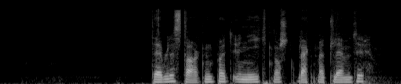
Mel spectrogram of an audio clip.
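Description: Throughout the speech, the sound is swirly, smeared and hollow, with blurred consonant onsets and nothing above 14.2 kHz. This is likely generation loss: repeated lossy re-encoding, around five passes, each requantising on a shifted frame grid, which fits 64 kbit/s AAC-LC.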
